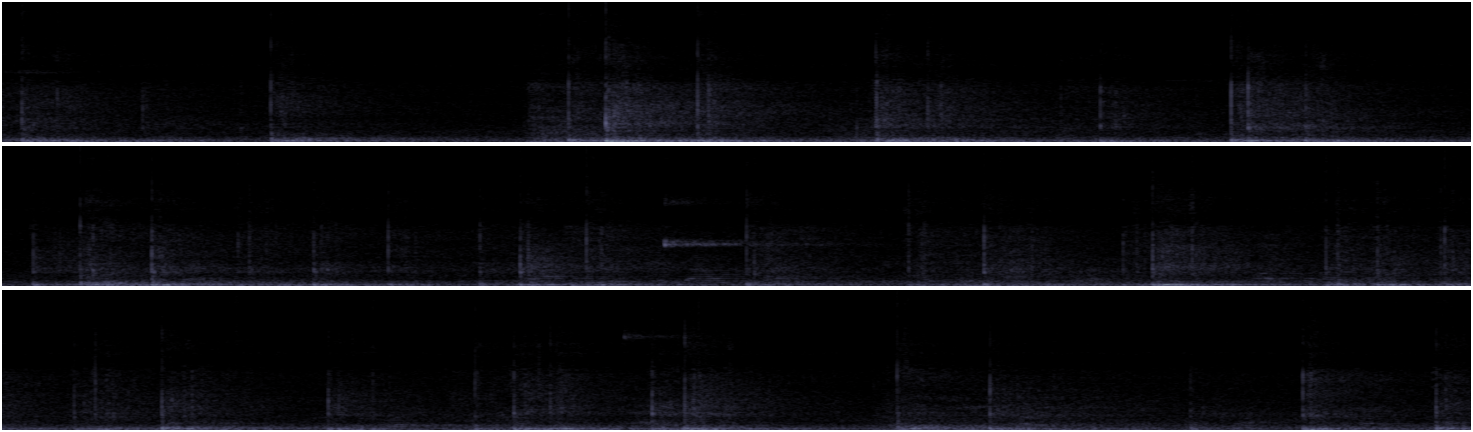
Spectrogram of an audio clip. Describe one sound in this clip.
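Basketballs bounce on a hardwood floor in a large echoing gym.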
